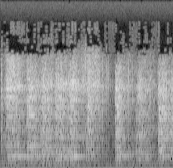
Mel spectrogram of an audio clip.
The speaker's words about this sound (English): Hear that, Robin? Yeah. Sounds like he's ripping off another door. Must be the vault.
